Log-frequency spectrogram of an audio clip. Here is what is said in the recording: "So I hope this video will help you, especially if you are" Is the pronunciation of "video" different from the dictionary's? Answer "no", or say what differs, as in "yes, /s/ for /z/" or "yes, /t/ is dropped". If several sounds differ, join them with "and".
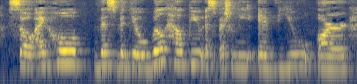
no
